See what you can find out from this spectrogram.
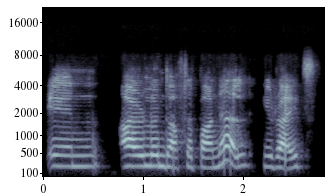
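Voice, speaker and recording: A woman giving a scholarly lecture, reading from her text in a measured way and quoting sources aloud. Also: fairly high pitch, flat delivery, highs cut off. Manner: measured, reads quotations aloud. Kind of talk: reading an academic talk.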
